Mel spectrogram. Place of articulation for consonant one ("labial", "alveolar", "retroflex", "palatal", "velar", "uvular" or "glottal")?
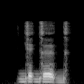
velar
